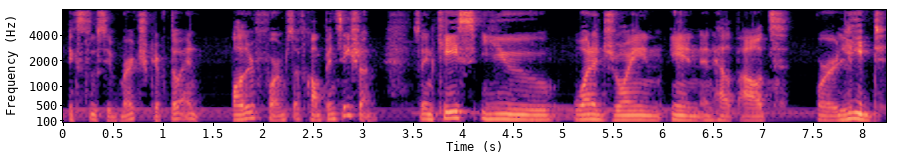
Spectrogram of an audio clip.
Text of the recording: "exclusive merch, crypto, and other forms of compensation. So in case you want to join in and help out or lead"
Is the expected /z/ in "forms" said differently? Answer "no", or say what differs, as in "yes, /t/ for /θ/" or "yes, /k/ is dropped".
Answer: yes, /s/ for /z/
